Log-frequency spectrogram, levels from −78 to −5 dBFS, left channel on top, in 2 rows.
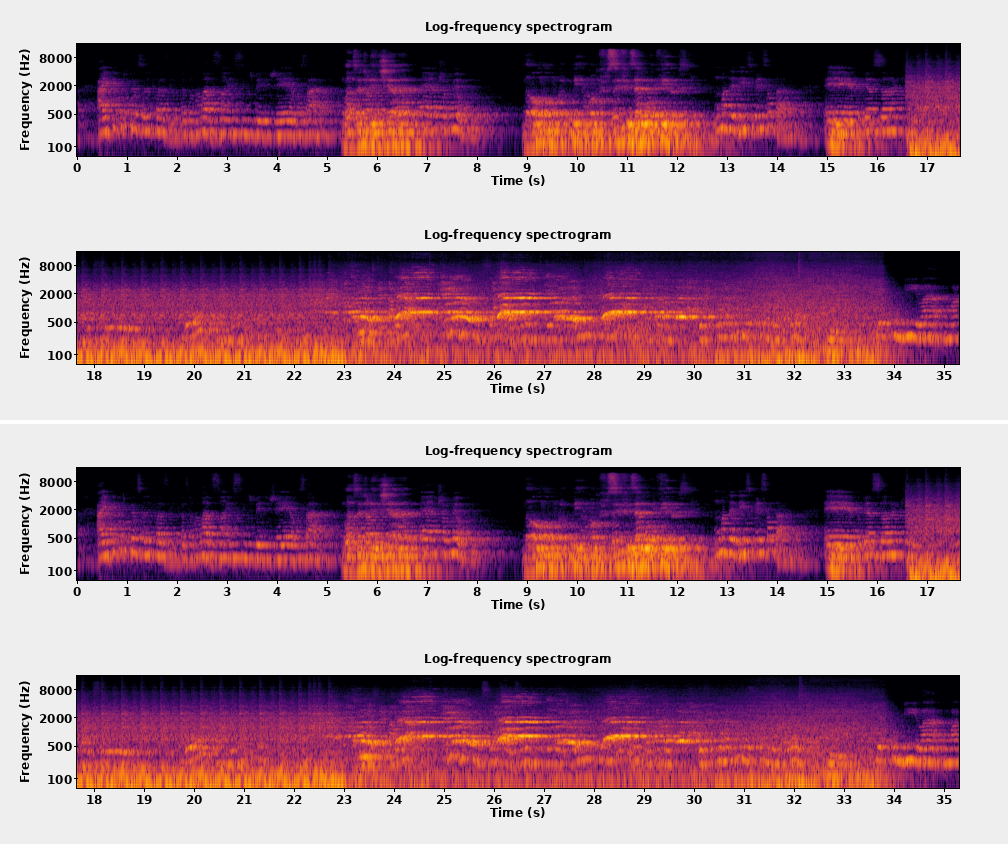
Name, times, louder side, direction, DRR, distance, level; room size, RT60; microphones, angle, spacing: voice 1, 0.1-4.9 5.3-5.9 6.4-7.8 10.0-11.6 12.7-14.4 14.9-16.9 17.5-18.9 19.8-22.3 23.1-24.6 25.0-32.5 33.6-35.3, right 1 dB, 60° right, -6 dB, 0.5 m, -35 dB
voice 2, 5.3-6.7 8.9-12.4 15.0-15.4 23.3-23.5 29.9-30.0 32.6-33.0, equal, 15° left, -6 dB, 0.4 m, -27 dB
sound 1, 16.6-22.9, right 1 dB, 20° right, 0.6 m, -29 dB
sound 2, 22.6-33.8, left 1 dB, 85° left, 0.4 m, -25 dB
2.6 x 2.3 x 2.3 m, 2.3 s
head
